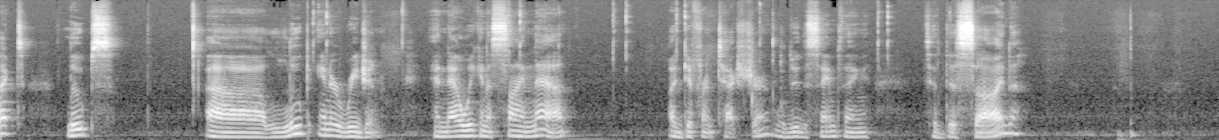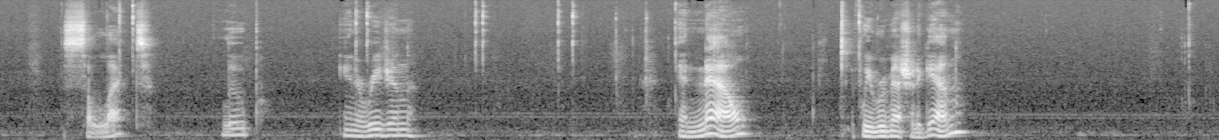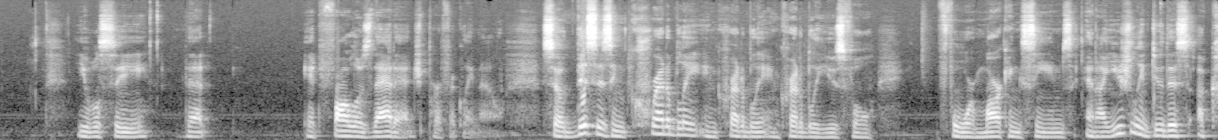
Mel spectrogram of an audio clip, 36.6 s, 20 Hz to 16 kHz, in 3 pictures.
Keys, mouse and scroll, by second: 7.5 middle click, 8.7 alt+click, 16.9 click, 17.8 click, 18.5 Tab, 24.8 Tab, 32.2 middle click, 35.9-36.5 middle drag.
